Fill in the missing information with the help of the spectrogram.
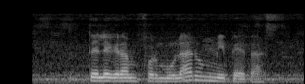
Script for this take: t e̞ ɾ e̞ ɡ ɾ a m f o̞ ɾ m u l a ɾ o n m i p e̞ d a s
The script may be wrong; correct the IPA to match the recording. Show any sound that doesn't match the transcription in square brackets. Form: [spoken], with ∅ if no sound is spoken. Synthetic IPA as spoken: t e̞ [l] e̞ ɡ ɾ a m f o̞ ɾ m u l a ɾ o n m i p e̞ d a s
